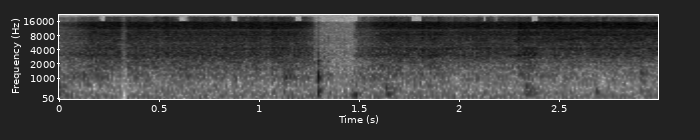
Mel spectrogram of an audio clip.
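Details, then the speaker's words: Used nitro RC car fuel tank tested by blowing through the exhaust pickup line: loud, steady airy hiss with short pauses, showing a cracked tank leaking near the pickup nipple. "a massive leak it appears to be coming from it appears to be coming from uh right here yeah this is the this is this is the Grand Canyon of leaks"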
